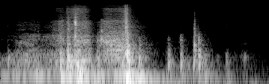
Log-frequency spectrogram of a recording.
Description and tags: Insert a mug into machine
